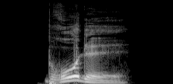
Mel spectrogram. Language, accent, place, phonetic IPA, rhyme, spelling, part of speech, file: German, Germany, Berlin, [ˈbʁoːdl̩], -oːdl̩, brodel, verb, De-brodel.ogg
- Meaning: inflection of brodeln: 1. first-person singular present 2. singular imperative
